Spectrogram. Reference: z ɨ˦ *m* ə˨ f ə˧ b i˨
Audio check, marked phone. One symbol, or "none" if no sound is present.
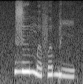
m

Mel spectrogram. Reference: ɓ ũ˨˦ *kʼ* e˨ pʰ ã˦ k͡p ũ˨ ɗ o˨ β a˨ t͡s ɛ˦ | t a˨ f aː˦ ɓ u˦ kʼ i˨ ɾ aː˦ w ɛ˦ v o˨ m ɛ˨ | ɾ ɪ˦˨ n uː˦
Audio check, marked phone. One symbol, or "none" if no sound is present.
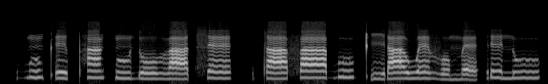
kʼ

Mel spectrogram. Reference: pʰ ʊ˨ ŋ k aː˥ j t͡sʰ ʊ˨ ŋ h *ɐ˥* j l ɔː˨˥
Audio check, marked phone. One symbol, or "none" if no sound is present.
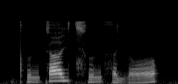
ɐ˨˩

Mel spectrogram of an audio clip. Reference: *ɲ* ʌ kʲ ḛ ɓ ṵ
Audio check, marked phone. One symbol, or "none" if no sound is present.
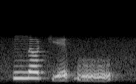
n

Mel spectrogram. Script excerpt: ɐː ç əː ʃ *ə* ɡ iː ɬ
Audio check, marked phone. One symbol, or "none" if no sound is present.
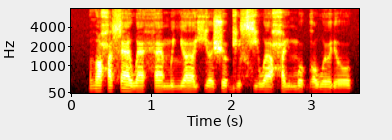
ɵ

